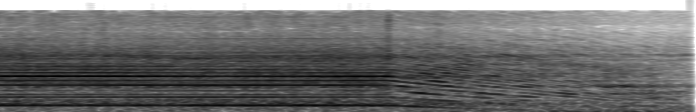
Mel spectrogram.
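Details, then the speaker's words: Philips mixer grinder motor run with the jar removed: smooth, steady high whine dropping evenly in pitch at switch-off; motor is fine, the noise is in the jar's broken or worn blade bush. "तो हमारा गिलास निकालने के बाद mixer बिल्कुल सही चल रहा है तो यह गिलास में प्रॉब्लम है"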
